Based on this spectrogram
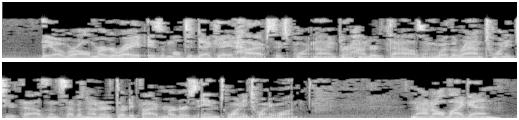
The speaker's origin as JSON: {"language": "English", "region": "South Carolina", "country": "United States", "tie": "born or raised there", "said": "when I was growing up in the Midlands of South Carolina, I was there in the Deep South when Martin Luther King was killed."}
